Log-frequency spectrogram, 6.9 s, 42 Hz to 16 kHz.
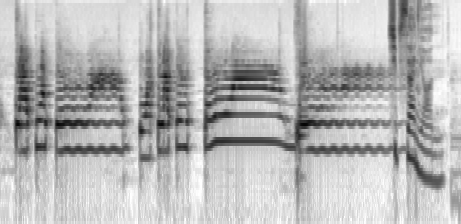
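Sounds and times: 
electric guitar through a wah-wah pedal: 0.0 - 5.9
speech: 6.2 - 6.9.

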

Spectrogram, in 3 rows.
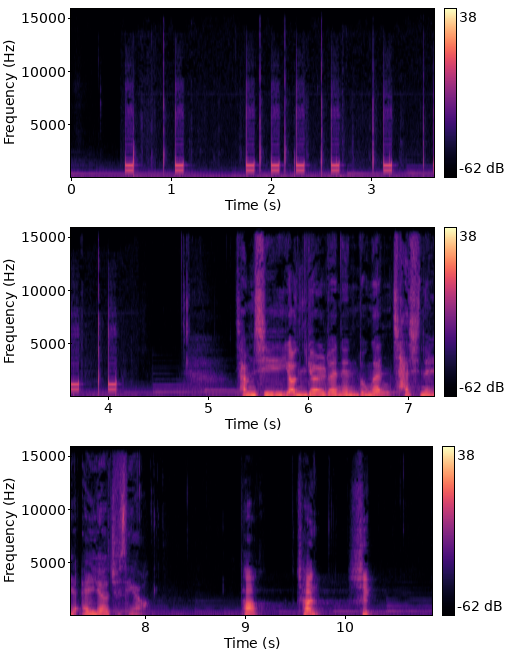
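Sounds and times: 
speech: 0.6 - 4.2, 5.3 - 8.1, 9.0 - 10.4
telephone keypad DTMF dual-tone beeps: 1.8 - 4.2.

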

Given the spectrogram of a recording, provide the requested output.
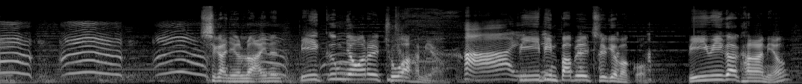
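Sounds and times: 
newborn baby wailing: 0.0 - 3.8
speech: 2.0 - 8.0.

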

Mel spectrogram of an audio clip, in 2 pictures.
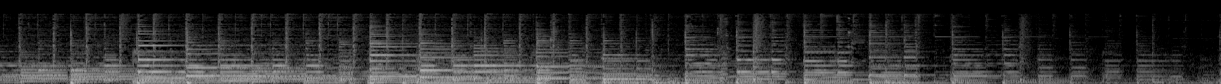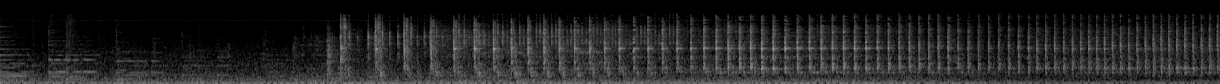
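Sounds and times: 
faint music: 0.0 - 16.1
mechanical film projector clattering, ticking and whirring: 15.5 - 24.4.

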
